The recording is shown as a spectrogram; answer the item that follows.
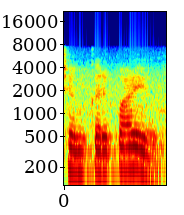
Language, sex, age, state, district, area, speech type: Goan Konkani, female, 45-60, Goa, Murmgao, rural, spontaneous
